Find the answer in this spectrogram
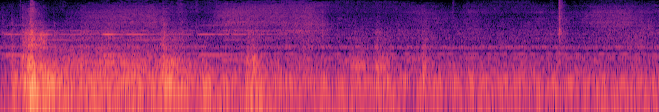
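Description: A stopped train's sliding passenger doors closing: a heavy thud about a third of a second in, then a few lighter knocks, with a high steady tone sounding for about two seconds over the train's steady rumble.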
